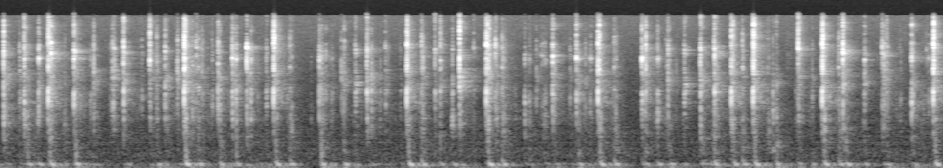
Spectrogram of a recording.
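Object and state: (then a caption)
Plastic computer keyboard being typed on. Fingertips with long natural nails type rapidly on a full-size black plastic computer keyboard with plastic keys and a hollow housing. The result is a dense, steady stream of short, bright clicks and clacks, each backed by a low hollow thump and dying away almost instantly.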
